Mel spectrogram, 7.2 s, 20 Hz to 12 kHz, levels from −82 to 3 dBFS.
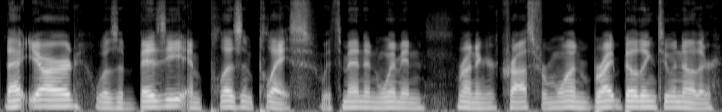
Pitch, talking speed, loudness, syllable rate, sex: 125 Hz, 165 wpm, -17 LUFS, 4.4 syllables/s, male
